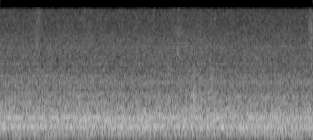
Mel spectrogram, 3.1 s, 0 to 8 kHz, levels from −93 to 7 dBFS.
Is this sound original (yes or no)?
yes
